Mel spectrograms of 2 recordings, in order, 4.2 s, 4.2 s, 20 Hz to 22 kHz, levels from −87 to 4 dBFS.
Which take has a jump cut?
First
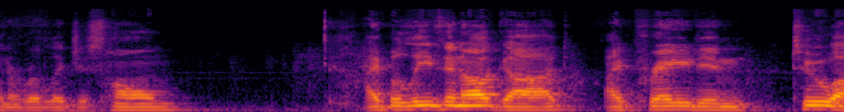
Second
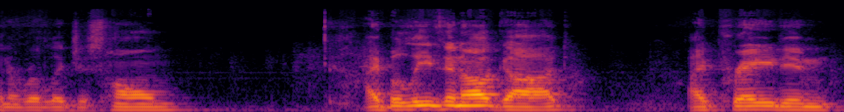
first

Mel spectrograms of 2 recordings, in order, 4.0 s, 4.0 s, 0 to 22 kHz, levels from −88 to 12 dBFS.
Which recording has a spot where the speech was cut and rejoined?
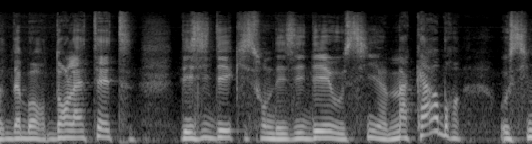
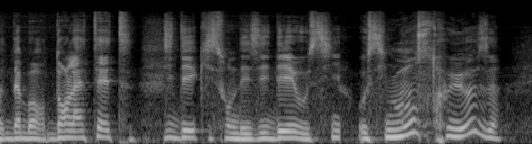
second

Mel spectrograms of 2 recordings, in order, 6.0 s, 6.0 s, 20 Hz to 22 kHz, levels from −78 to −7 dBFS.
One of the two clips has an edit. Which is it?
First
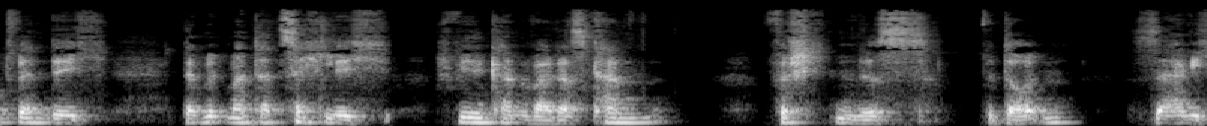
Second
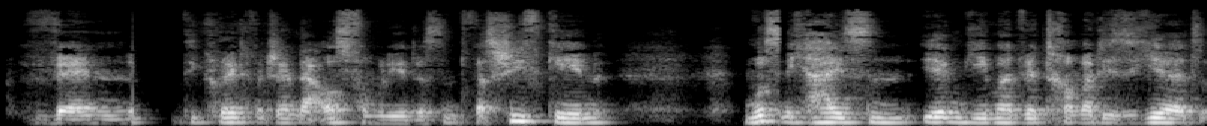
second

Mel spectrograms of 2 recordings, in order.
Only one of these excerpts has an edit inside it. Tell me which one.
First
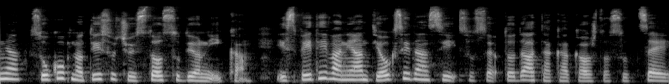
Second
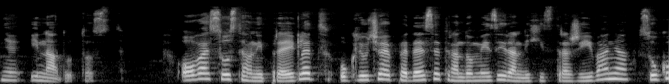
first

